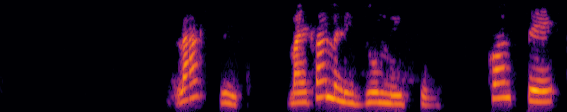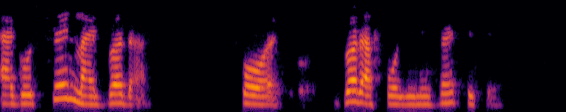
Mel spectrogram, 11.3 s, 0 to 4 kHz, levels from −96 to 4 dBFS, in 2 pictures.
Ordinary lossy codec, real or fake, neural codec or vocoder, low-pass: none; real; none; 3.6 kHz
